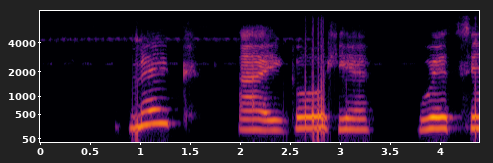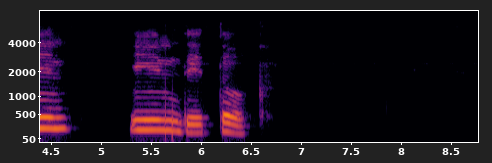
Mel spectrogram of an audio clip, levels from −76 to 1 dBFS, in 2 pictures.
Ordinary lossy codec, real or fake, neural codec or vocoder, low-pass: Opus, 16 kbps; real; none; 7.2 kHz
